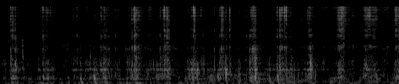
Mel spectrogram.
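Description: Long nails and fingertips scratch the waistband and pockets of blue cotton denim jeans lying flat. The result is a quiet, steady series of dry, bright, rasping strokes, each one short with no ring.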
